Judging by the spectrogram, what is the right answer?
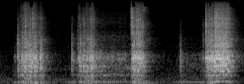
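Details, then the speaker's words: Singer 766 sewing machine, horizontal motor driving top shaft by toothed belt: four short rattling bursts when the handwheel is held back under load; toothed motor belt slipping, tension likely too loose. "can hear it that's the belt slipping it's a toothed belt so yeah I would say more likely that motive belt tension is too loose"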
